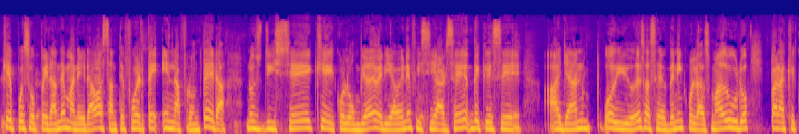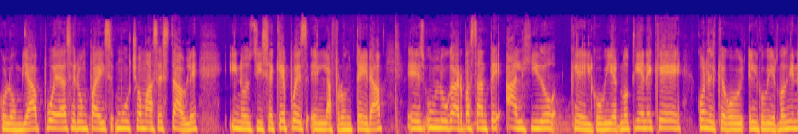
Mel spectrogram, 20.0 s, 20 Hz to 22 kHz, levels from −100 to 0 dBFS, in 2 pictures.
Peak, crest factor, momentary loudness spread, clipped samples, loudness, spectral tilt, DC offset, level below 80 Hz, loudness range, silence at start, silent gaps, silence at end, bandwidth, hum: -2 dBFS; 12 dB; 4 LU; under 0.1%; -16 LUFS; -5.5 dB/octave; under 0.1%; -58 dBFS; 1 LU; 0 s; none; 0 s; 13 kHz; none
